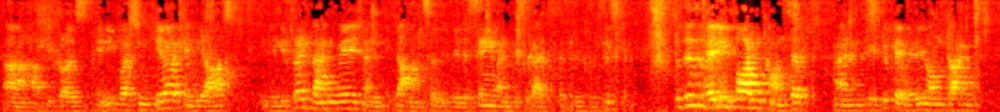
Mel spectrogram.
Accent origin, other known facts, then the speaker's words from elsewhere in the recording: Memphis, Tennessee, United States; I'm going to stop here. I'm from Memphis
